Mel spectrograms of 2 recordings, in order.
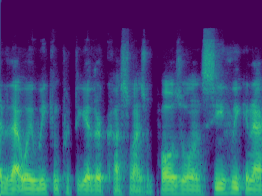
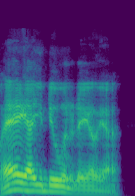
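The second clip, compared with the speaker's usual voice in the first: smiley upbeat emphasized hello, pitched up; 6 semitones higher than usual. Demonstrating how to open a call with a caller named Ilya: smiling accentuated greeting. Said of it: "I like to be a bit more accentuated on the outbound".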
